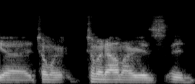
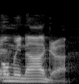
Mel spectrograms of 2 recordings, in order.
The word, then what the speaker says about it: Tominaga: You look at obviously Casey Tominaga is not there, and I know I totally mispronounced that last name right there. Tominaga. I think that's how you say it, at least.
